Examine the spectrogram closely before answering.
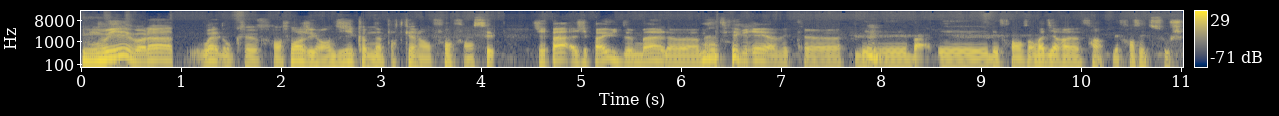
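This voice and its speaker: With an unremarkable speaking voice, a man talks at medium pitch and a fairly slow pace, using ordinary pitch variation. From France. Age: young. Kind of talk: interview answer.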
